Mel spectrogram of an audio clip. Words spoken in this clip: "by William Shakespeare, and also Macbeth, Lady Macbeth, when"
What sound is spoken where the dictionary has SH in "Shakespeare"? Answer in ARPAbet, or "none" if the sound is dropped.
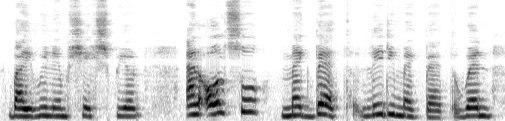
SH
